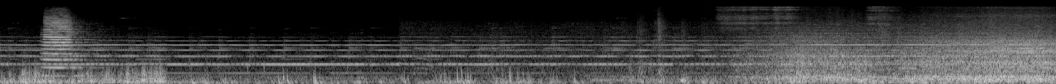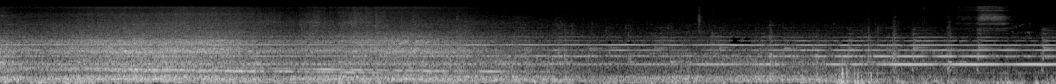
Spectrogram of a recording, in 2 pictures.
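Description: Electric passenger train passing at speed over a level crossing: the rumble of wheels and bogies swells from about 8 seconds in, with a falling whine from the traction motors as it goes by. There is a short horn toot just after the start, and a steady ringing tone is held throughout.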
